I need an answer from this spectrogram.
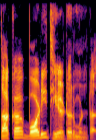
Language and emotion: Goan Konkani, neutral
